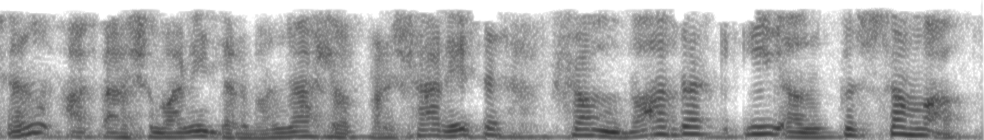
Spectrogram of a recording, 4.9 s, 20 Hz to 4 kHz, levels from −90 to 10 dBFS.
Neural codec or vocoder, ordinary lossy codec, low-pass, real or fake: codec, 16 kHz, 2 kbps, FreqCodec, smaller model; MP3, 32 kbps; 3.6 kHz; fake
